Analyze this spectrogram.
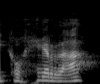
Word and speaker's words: Correa: And one of our very, amazing community members, Correa, I said it right this time. I didn't say it like a Brazilian.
